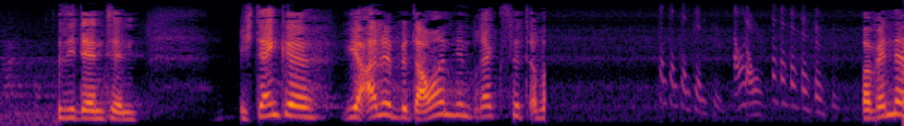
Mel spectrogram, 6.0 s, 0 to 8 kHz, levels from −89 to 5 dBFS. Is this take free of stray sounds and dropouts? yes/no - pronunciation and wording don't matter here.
no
